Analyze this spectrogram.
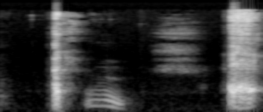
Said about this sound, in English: Choking, coughing, dying, you know, all those good things.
